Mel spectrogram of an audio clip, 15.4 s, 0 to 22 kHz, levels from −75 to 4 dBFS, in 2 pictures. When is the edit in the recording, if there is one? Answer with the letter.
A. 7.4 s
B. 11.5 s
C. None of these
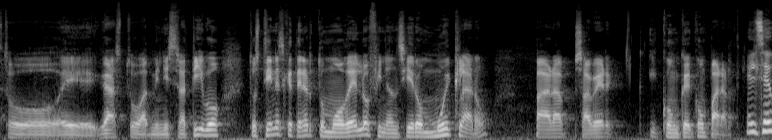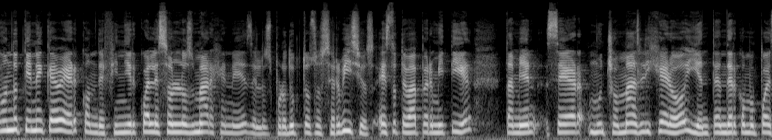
A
